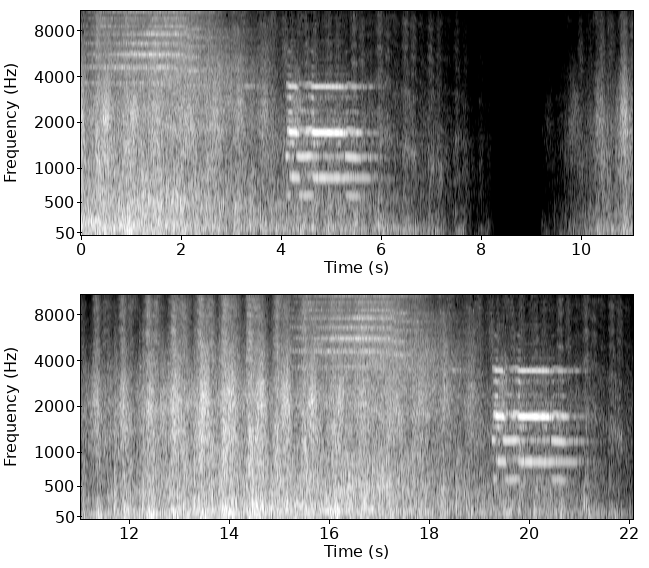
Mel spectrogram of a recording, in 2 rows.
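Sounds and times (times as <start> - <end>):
high steady squeal: 0.0 - 6.8, 12.9 - 22.0
steam locomotive chuffing: 0.0 - 7.0, 10.4 - 22.0.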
